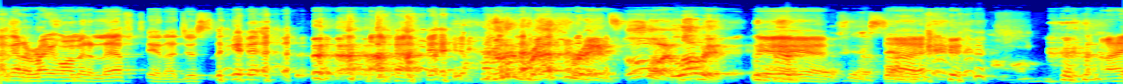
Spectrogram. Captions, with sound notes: I've got a right arm and a left, and I just (laughs) - Good reference! I love it.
